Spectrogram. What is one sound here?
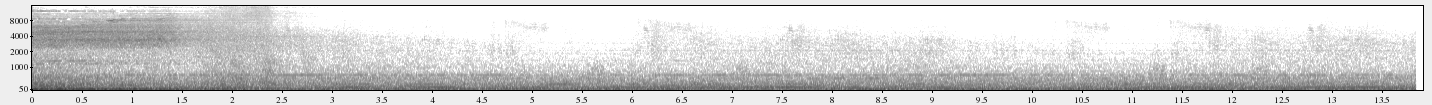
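A triumphant game fanfare plays, then settles into a low, steady hum.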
